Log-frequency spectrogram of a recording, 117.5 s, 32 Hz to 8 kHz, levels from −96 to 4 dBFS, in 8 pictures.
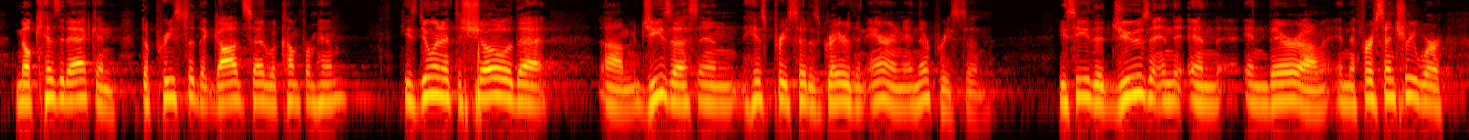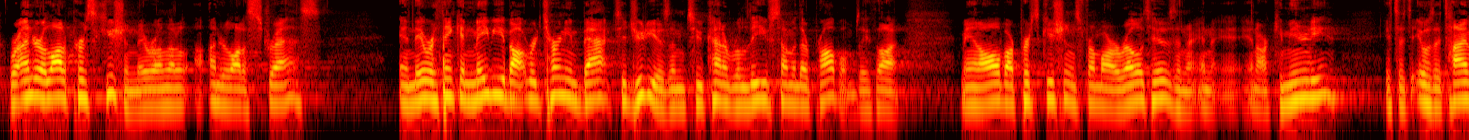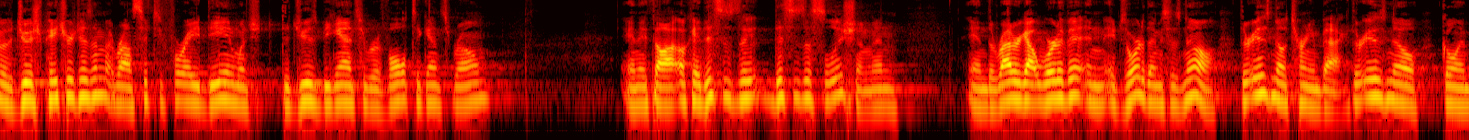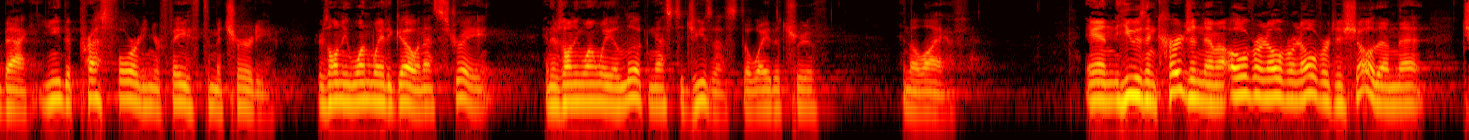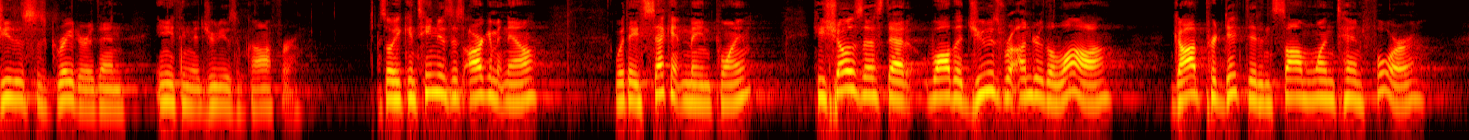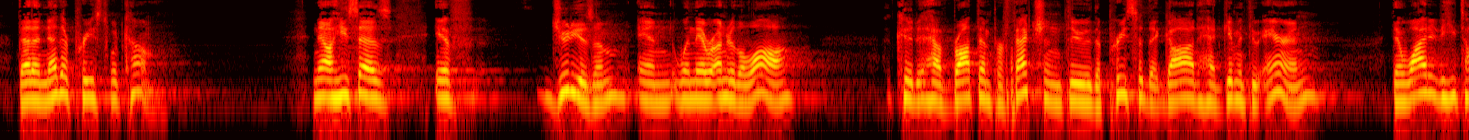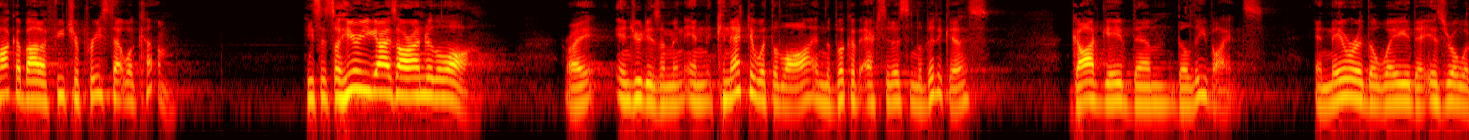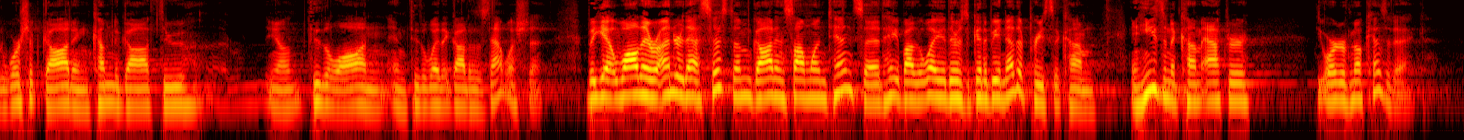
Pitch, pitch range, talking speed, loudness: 150 Hz, 135-170 Hz, 190 wpm, -34 LUFS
